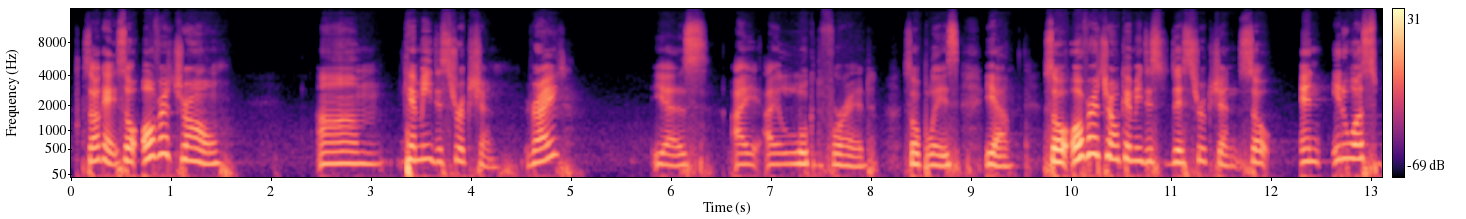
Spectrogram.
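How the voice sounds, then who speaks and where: A woman's voice: fairly high pitch, darkish tone, smooth. A young woman from Brazil with a Brazilian Portuguese accent, reading scripture and preaching informally in an earnest, self-deprecating way, with many fillers. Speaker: church speaker.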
